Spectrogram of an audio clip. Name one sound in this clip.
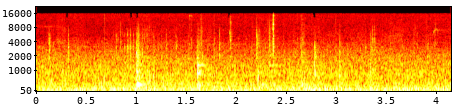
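Footsteps clank on metal steps.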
